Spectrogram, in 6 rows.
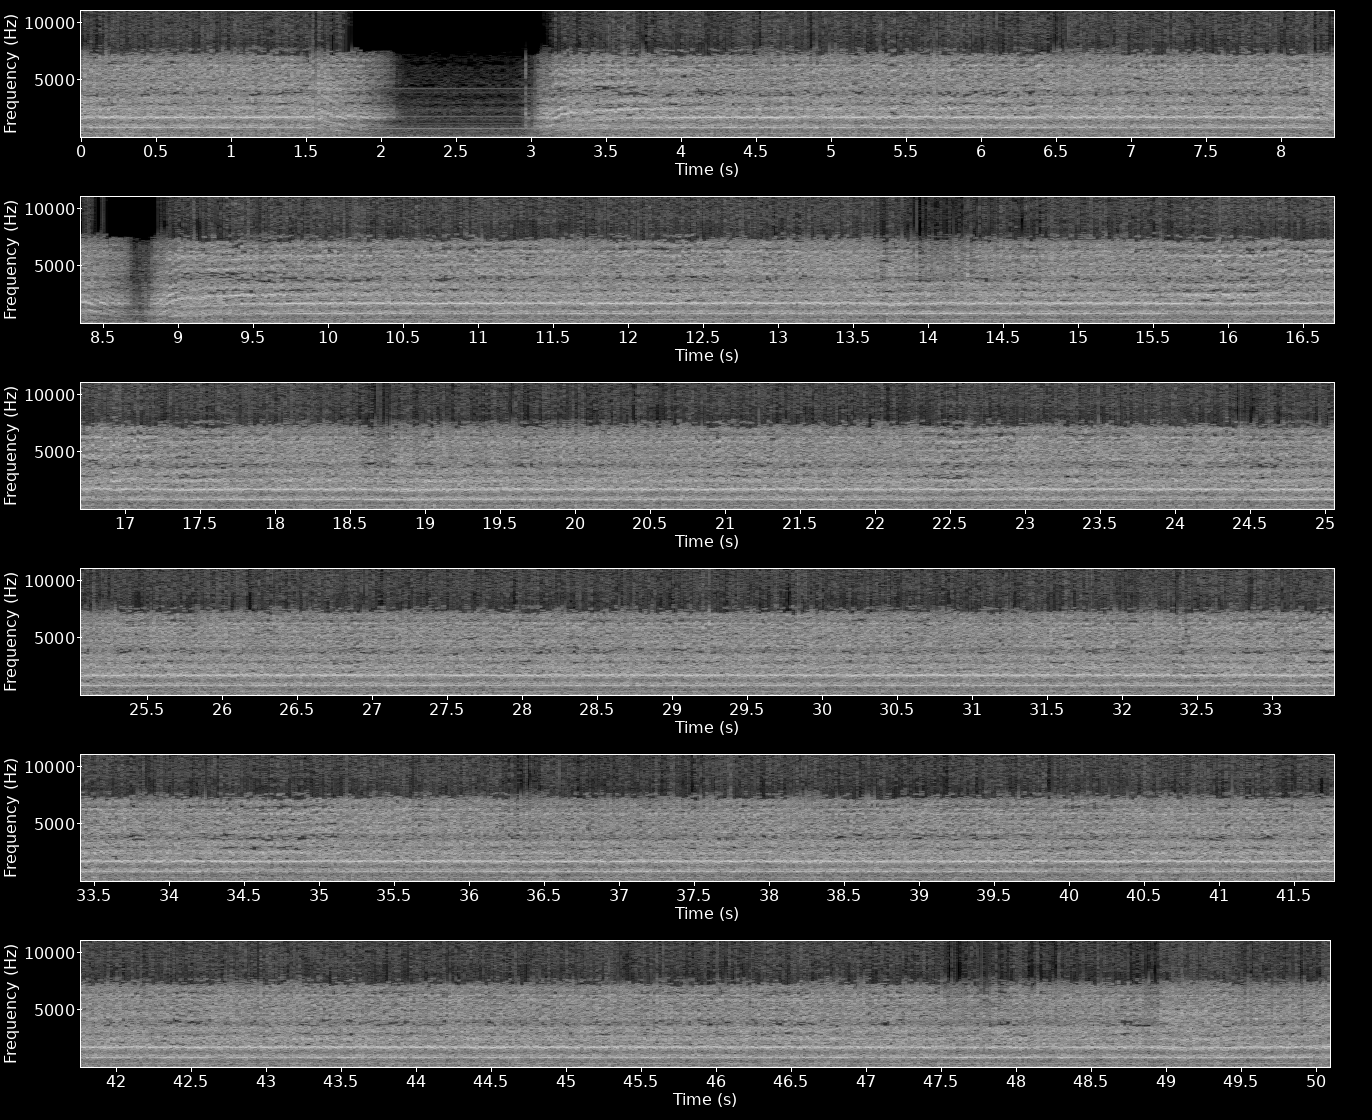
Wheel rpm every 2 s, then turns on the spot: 200, 60, 220, 230, 140, 230, 230, 230, 230, 230, 230, 230, 230, 240, 230, 230, 240, 230, 230, 230, 230, 230, 230, 230, 230.
none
